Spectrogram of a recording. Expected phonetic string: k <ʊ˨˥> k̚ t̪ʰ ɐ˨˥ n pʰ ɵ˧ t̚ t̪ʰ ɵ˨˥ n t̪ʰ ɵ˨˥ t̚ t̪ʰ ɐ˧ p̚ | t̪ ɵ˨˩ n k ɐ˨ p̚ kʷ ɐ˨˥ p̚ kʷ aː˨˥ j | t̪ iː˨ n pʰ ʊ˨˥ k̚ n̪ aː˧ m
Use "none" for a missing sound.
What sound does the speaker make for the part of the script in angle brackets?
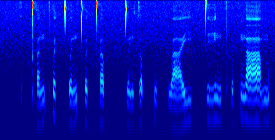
ʊ˨˥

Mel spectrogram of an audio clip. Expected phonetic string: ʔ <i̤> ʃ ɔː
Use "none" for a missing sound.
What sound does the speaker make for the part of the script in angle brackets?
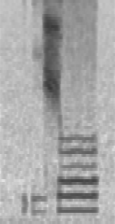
i̤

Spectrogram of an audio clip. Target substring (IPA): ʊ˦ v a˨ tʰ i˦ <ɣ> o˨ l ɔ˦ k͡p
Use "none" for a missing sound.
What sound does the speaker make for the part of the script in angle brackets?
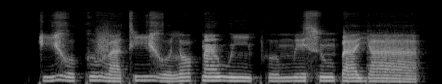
ɣ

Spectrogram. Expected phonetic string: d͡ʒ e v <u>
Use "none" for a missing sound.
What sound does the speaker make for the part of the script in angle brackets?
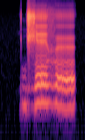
ø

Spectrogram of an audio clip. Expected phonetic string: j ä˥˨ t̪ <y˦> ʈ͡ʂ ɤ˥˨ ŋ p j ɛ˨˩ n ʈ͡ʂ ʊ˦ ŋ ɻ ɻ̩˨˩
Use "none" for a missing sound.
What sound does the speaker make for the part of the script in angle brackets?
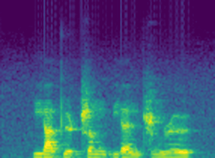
y˨˩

